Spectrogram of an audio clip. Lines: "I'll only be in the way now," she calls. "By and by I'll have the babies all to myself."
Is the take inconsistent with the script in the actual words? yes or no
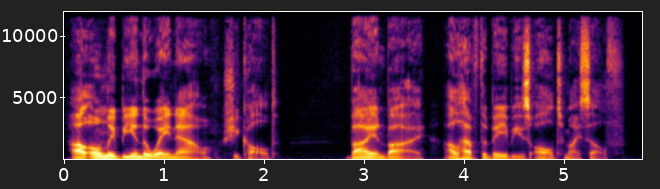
yes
